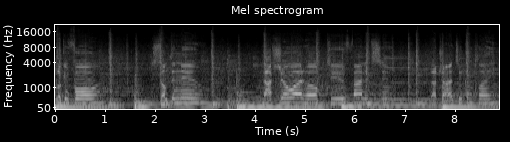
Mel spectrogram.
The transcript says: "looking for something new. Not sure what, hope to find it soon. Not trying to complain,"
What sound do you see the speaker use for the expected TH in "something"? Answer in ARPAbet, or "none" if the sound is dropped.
TH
